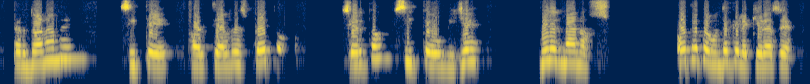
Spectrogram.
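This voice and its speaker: A man's voice: sits high, dark tone, highs cut off. A man preaching a sermon as pastor, firing rhetorical questions and calling the congregation "brothers" again and again. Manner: rhetorical questions, repeats "hermanos" constantly.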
